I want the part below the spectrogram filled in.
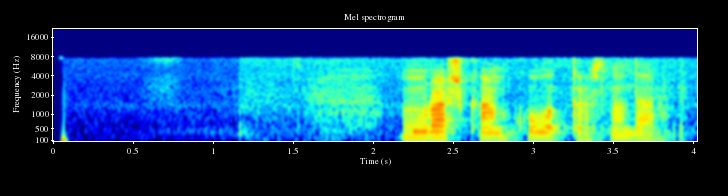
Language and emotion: Russian, neutral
